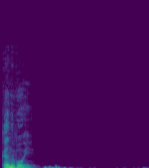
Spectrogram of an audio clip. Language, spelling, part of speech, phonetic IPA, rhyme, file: Russian, конвой, noun, [kɐnˈvoj], -oj, Ru-конвой.ogg
- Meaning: escort, convoy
